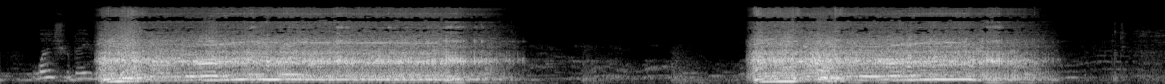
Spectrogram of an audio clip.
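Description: A blender whirs loudly in two bursts.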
